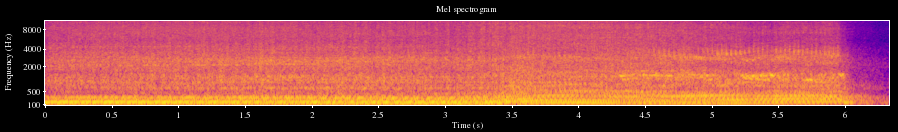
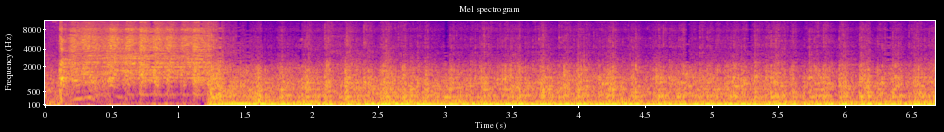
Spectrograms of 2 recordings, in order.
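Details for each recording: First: Old 406 small-block Chevy from a four-door Chevelle, carburetor and timing previously tuned; loud uneven idle with a tapping knock about four times a second, a noise that kept recurring; camshaft found moving 40–60 thousandths of an inch, excessive cam end play. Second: Freshly built 388 small-block Chevy (heads and intake from the owner's 406, crew-cab Chevelle), started via button and ignition switch: short starter whir, fires and holds a deep, steady idle with an even lope. Normal start.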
